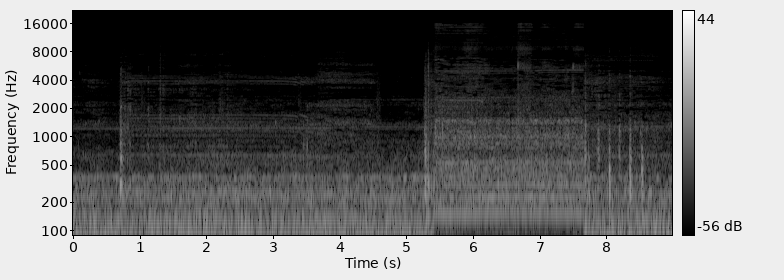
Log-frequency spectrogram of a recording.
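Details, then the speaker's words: Skoda Octavia Climatronic during basic setting via VCDS: over the engine, steady electric buzz for a few seconds with clicks around it; faulty recirculation (inner/outer air) flap servomotor. "to kliká a bzučí teda Je tam nejaký problém"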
